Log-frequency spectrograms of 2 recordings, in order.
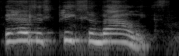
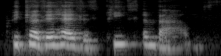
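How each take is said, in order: First: Choked up, softer. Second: Said in the usual way. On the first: Real, not acted. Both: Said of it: "I'm just all choked up".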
